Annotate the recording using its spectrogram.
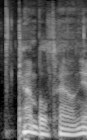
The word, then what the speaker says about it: Campbelltown: Campbelltown, yeah. And it has a P in it.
